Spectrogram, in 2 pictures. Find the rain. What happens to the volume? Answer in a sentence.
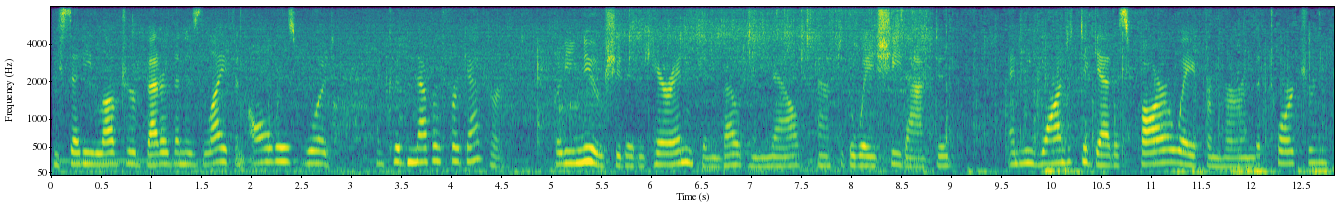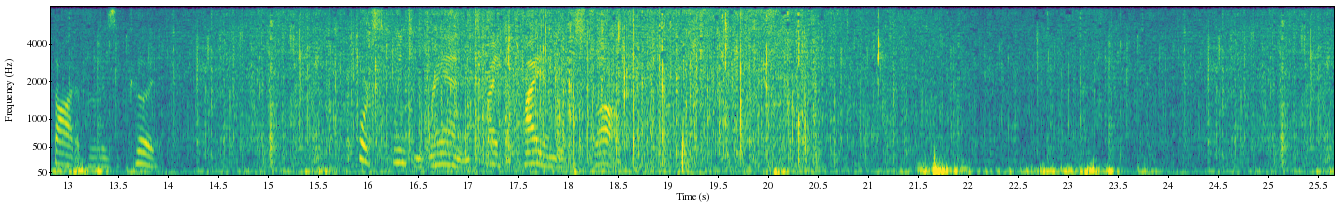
The volume of the rain goes up, then down.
